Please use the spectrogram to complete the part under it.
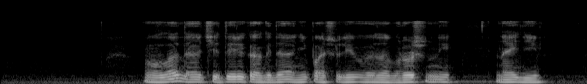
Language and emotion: Russian, neutral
